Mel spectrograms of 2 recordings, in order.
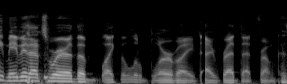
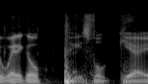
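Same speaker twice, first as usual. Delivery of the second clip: radio voice; 8 semitones lower than usual. Pretend. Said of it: "Put on the radio voice".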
